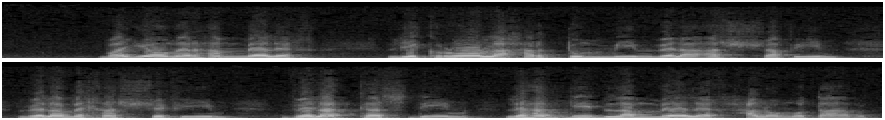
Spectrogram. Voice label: Daniel Reading Practice, Aramaic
